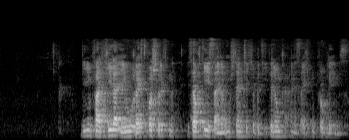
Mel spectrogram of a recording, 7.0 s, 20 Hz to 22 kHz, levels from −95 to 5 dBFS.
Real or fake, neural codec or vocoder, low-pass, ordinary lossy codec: real; none; 7.2 kHz; AAC, 48 kbps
